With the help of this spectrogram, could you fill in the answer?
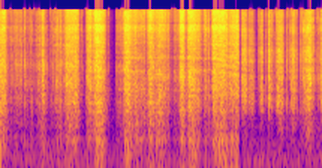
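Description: A yellow and white nylon hook-and-loop strip resting on a red cloth is pulled apart by black-gloved fingers, giving a ripping sound. Short, uneven bursts of bright, raspy tearing repeat in quick succession, with almost no low end and brief gaps between pulls.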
